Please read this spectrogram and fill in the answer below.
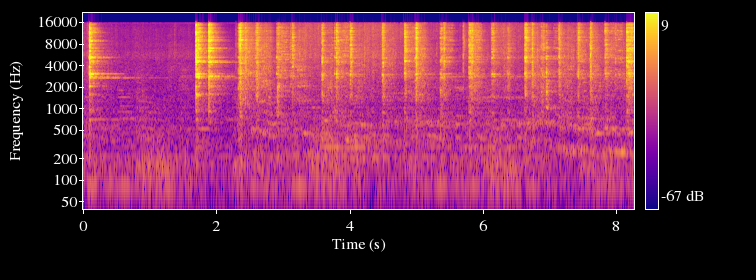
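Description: Two steel spatulas clattering and scraping on a flat-top steel griddle as vegetables are worked on it. There is one ringing clink just after the start, then from about two seconds in a quick, uneven run of metal strikes, several a second.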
